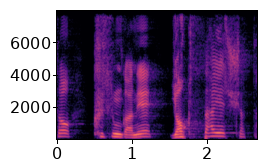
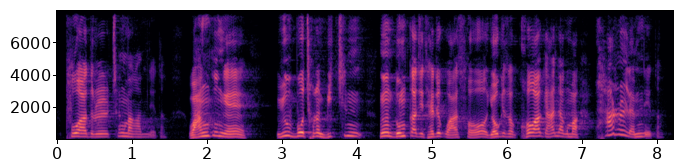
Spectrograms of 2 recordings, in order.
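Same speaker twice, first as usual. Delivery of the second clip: ordinary delivery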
